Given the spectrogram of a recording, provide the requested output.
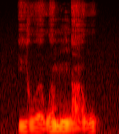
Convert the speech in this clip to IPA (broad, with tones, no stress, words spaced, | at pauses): ju˨˩ə̯wə˧mŋa˨˩˦w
